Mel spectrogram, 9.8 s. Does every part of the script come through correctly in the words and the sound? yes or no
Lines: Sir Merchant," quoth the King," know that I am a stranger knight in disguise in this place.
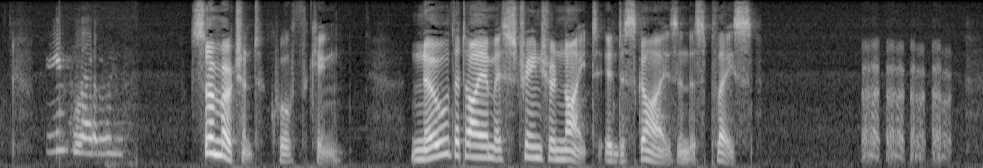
no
